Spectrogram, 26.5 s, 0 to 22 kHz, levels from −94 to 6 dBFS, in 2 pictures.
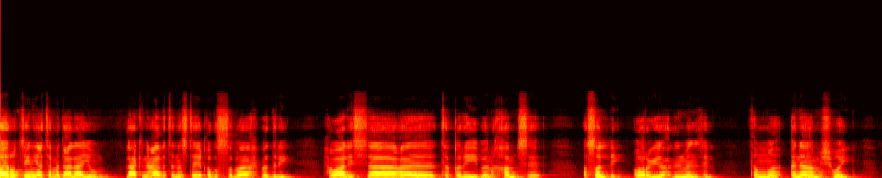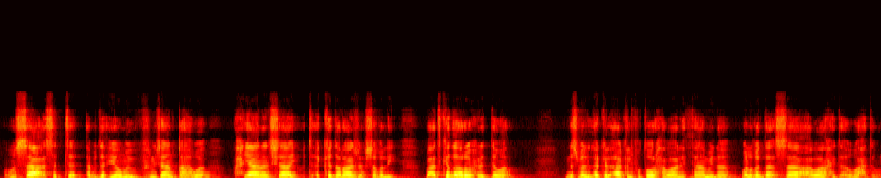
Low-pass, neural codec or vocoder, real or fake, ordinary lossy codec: none; none; real; none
